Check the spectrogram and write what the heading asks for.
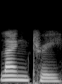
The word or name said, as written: Langtry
